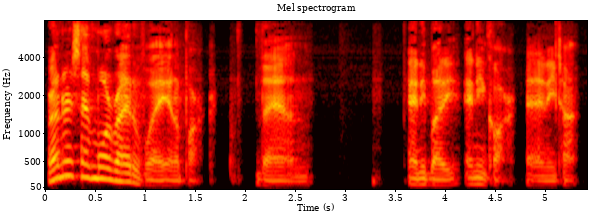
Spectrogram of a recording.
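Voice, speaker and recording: A man's voice: deep voice, sing-song, moderate pace, fairly bright tone. A man co-hosting a casual chat, mostly listening with short encouraging replies. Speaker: podcast co-host.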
